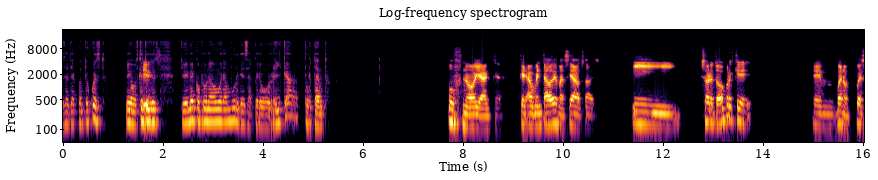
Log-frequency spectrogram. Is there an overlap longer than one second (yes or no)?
no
